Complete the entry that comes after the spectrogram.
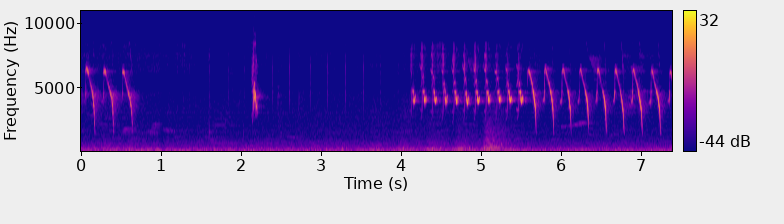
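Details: White-headed munia from Java singing with canary fill-in, intended to spur other birds to sing: a few sweeping whistles, near silence with one sharp chirp, then a fast buzzy trill leading into loud downward-swept notes.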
